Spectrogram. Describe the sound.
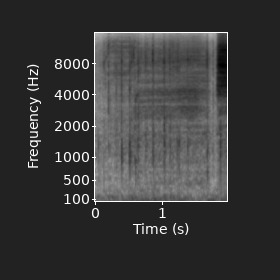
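Rapid typing on a computer keyboard while searching IMDb: many light, irregular keystroke clicks tap along steadily, then a sudden louder noise cuts in at the very end.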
